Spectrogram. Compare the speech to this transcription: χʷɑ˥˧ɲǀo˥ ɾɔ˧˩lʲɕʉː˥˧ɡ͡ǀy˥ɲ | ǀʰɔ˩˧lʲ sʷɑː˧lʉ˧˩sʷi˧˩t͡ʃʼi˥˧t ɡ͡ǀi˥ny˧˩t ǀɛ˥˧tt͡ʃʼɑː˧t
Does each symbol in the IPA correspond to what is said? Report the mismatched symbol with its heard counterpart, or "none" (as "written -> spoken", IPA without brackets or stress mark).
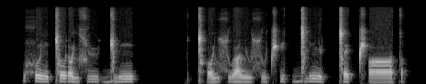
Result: none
